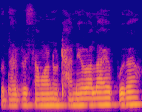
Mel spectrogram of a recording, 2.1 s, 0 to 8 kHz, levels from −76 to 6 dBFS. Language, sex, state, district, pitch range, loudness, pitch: Hindi, male, Uttar Pradesh, Jalaun, 120-135 Hz, -15 LUFS, 125 Hz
